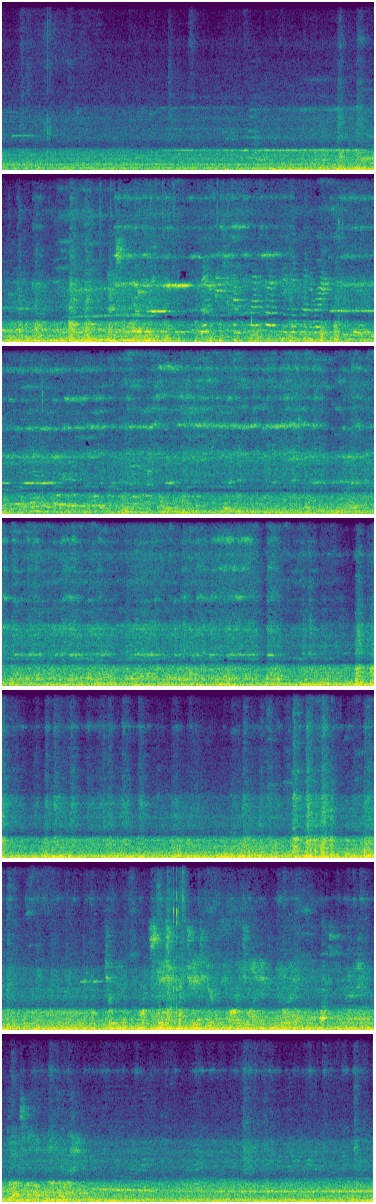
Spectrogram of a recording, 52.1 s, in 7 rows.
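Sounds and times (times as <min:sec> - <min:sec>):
train rumbling with clacks: 0:00.0 - 0:52.0
train wheels squealing: 0:08.0 - 0:28.6.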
